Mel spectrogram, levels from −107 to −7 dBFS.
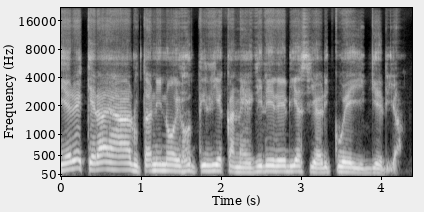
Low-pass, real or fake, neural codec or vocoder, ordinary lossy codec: none; fake; codec, 44.1 kHz, 7.8 kbps, Pupu-Codec; none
